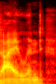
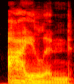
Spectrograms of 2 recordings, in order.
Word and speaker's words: island: And we're going to talk about this island right now. But first, I just want to focus on the pronunciation of the word island. Let's say this sentence. Ireland is an island.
